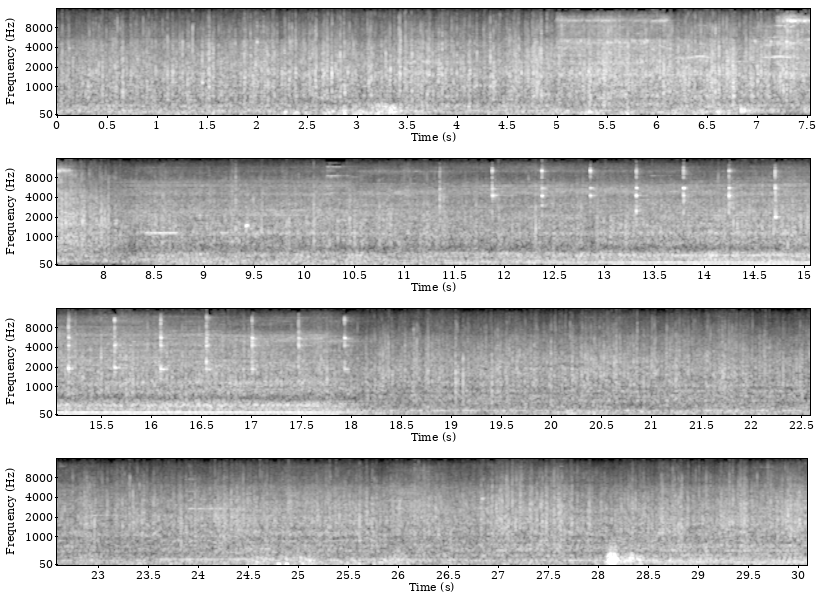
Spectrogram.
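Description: Steady rain falling and pattering on surfaces. A machine's low, steady hum joins for several seconds in the middle, and there is one sharp knock near the end.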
